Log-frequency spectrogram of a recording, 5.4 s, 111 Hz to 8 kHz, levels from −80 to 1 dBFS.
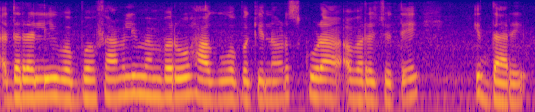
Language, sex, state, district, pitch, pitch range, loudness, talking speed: Kannada, female, Karnataka, Bidar, 195 Hz, 185-200 Hz, -17 LUFS, 125 wpm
